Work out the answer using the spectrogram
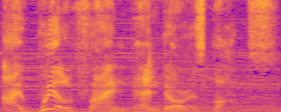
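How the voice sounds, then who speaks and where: An actor playing a wrathful, vengeful Greek warrior in a video game, gruff, forceful and declamatory. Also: male voice, medium pitch, big pitch swings, a little slow, over music. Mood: defiant rage. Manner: grave, declamatory. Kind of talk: dramatic video game acting.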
